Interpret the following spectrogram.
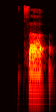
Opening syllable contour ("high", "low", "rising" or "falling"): low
